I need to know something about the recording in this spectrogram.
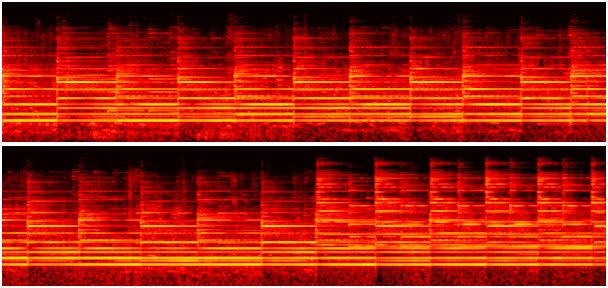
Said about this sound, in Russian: Как собирает церковь свой народ? Благовестом. Слышны удары колокола, он словно зовет.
